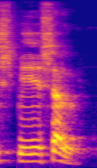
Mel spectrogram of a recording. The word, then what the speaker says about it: special: इसकी खासियत ये है कि अगर सी के बाद दो वावेल्स आते हैं, अगर सी के बाद दो वावेल्स आते हैं तो उसको हम बड़ा स से प्रोनाउंस करते हैं।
